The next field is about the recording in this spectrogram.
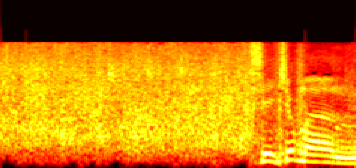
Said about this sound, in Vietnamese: Ai sẵn sàng ra đi làm tông đồ cho lòng thương xót Chúa, giơ hai tay. Rồi vỗ một tràng pháo tay.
